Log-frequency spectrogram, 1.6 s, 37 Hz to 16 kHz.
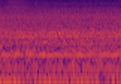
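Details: Old PC running, case open: quiet constant whir with thin steady hum, no rattle; small fan noisy owing to its size per owner, to be replaced by 120mm fan; cause suspected, not confirmed.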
